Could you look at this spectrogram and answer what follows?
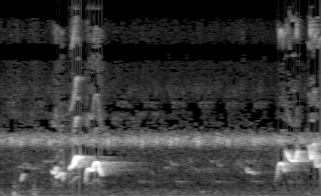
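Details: Aggressive wild red-whiskered bulbul heard at the day's last trapping session, giving two quick, lively whistled phrases with slurred notes separated by a pause, a constant high-pitched insect whine behind.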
